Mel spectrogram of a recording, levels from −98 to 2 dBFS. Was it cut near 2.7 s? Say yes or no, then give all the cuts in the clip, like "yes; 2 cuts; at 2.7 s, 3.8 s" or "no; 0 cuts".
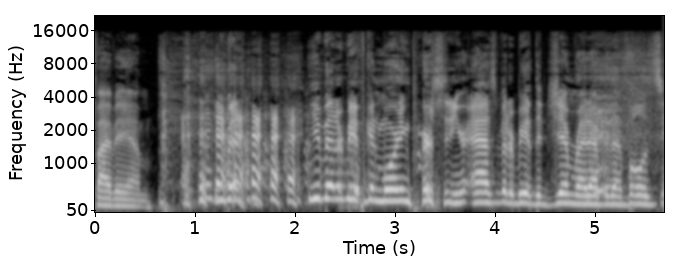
yes; 1 cut; at 2.7 s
